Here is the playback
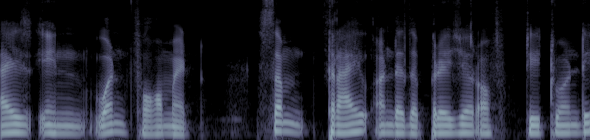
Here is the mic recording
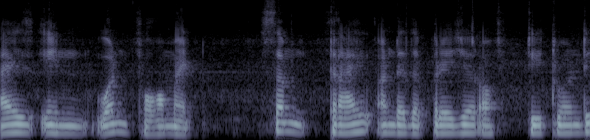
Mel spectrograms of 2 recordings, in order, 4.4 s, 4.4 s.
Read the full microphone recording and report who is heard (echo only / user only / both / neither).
echo only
